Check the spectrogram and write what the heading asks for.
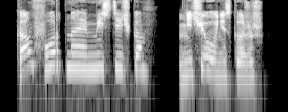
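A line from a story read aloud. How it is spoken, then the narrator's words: Snort. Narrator (Russian): хмыкнул Адар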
